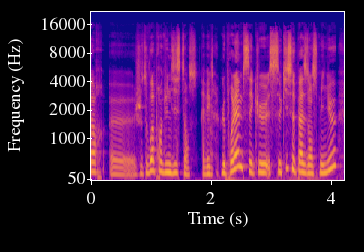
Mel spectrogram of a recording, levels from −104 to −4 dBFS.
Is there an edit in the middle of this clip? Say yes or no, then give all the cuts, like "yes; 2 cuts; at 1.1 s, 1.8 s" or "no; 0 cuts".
yes; 1 cut; at 2.0 s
